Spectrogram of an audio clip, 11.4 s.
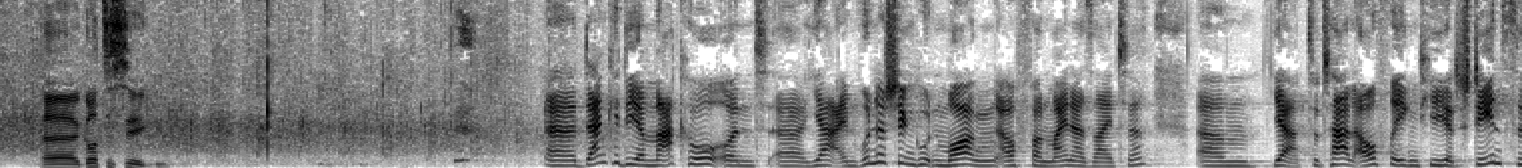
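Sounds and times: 
audience applause: 0:00.0 - 0:04.5
speech: 0:00.3 - 0:01.4, 0:03.4 - 0:11.4.

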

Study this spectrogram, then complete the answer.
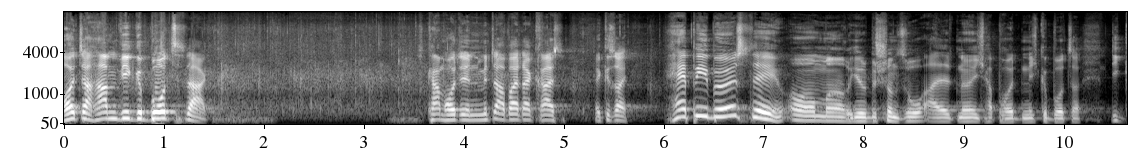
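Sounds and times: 
speech: 0:00.0 - 0:01.6, 0:03.6 - 0:10.6
audience applauding: 0:00.2 - 0:06.1.

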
